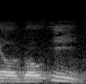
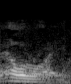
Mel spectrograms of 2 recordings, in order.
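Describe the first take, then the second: First: It is said the Hebrew way, as El-Roi. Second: It is said like the English name Elroy. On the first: The speaker calls it right. "the actual correct Hebrew pronunciation of that would be El-Roi" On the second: The speaker calls it wrong. "not Elroy"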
